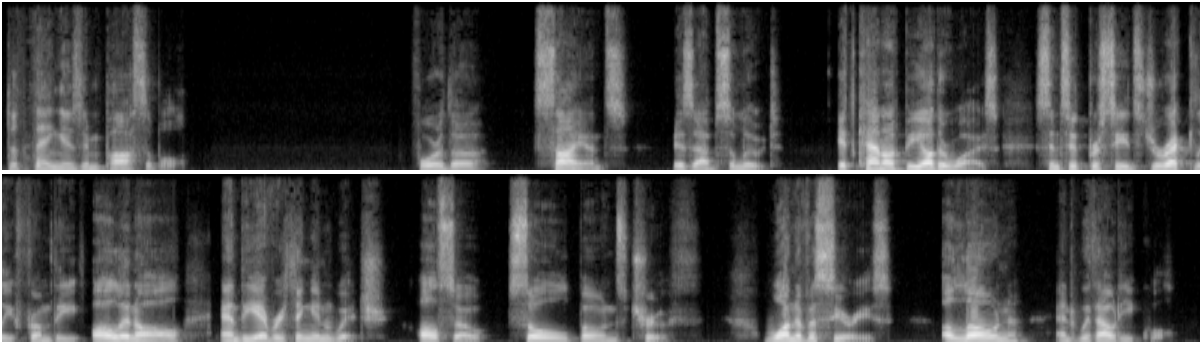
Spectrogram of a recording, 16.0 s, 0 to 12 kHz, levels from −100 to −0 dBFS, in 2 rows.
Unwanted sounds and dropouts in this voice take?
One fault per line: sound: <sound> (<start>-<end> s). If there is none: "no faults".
no faults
